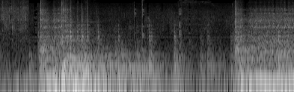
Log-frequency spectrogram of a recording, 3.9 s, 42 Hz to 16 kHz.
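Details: Force 120 hp two-stroke outboard, started on the key with two-stroke fuel: deep throbbing rumble surging as throttle opens and eases, keeps running without stalling; sounds healthy.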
